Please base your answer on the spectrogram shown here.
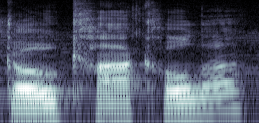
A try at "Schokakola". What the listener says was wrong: That's how you pronounce it. SCH is a sh sound.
